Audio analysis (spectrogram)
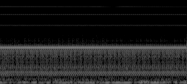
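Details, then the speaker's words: Atari 1040STFM at power-on with the keyboard unplugged, showing a white screen: a constant high-pitched steady tone. It is attributed to the missing keyboard, but the cause is unconfirmed. "Just a white screen. That's what that noise is cuz it's keyboard's not plugged in."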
